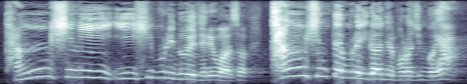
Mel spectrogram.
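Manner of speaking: nagging wife. Acted. Potiphar's wife blaming her husband for bringing the slave, nagging. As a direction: lightly act a wife heaping blame. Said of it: "약간 이러한 바가지성이 짙어요".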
